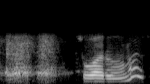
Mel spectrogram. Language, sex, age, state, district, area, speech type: Kashmiri, male, 18-30, Jammu and Kashmir, Kupwara, rural, conversation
